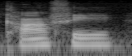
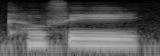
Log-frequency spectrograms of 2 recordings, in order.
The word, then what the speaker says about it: Ko-fi: And I know that thing's probably supposed to be pronounced coffee, but Ko-fi, I don't know, it sounds better.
